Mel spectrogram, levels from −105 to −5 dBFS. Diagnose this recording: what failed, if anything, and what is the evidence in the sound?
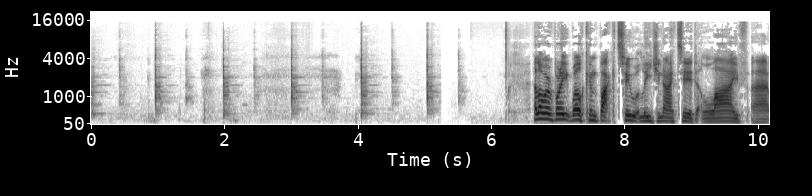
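Nothing in this speech recording points to a failure at any stage of the chain. No event in the sound ties a problem to the wiring, the converter, buffering, processing, the network, storage or playback.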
